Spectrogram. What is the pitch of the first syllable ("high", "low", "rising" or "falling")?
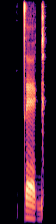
falling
